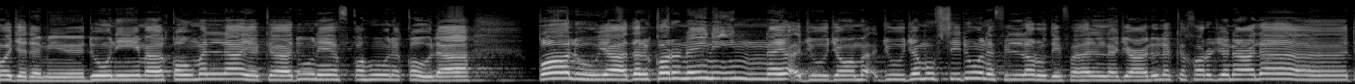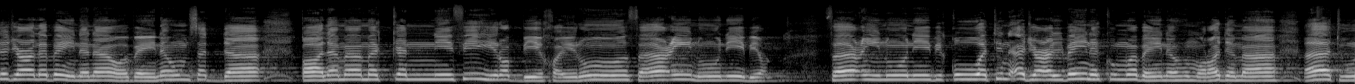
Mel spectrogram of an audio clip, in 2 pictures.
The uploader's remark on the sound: 15th Night Taraweeh 2018/1439 at the Houghton Masjid (West Street), Johannesburg, South Africa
